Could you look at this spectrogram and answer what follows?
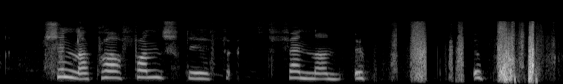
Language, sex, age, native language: Icelandic, male, 10, Icelandic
